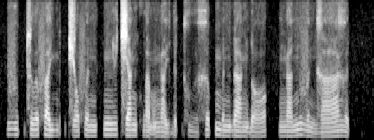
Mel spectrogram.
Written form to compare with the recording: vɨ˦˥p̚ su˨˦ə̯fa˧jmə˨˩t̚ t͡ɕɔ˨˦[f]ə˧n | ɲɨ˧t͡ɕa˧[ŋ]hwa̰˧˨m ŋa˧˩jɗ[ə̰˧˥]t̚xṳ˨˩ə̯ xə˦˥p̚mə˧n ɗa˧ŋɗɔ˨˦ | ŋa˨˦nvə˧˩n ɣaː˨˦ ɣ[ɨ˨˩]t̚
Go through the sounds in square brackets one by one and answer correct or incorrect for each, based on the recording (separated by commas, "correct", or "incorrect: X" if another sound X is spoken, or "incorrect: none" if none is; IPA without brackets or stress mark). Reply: correct, correct, incorrect: ə˦˥, incorrect: ə˨˩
